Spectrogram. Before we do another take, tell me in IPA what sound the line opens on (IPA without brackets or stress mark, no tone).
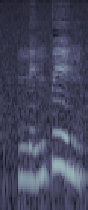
n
